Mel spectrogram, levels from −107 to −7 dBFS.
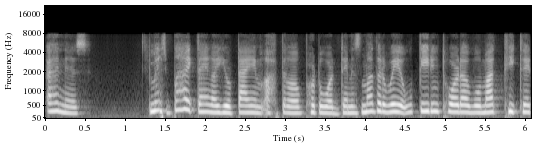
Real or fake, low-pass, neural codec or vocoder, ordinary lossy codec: fake; none; codec, 16 kHz, 0.5 kbps, FunCodec, trained on LibriTTS, 25 frames a second; none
